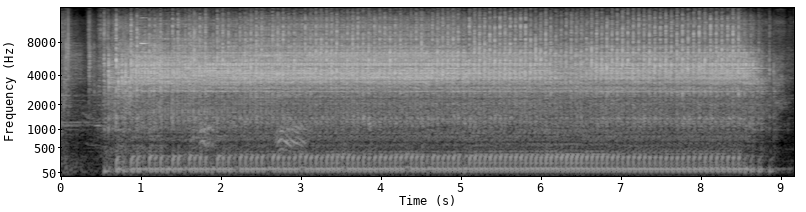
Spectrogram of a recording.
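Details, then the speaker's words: Chinese mini pit bike with swapped 125cc engine, first run after new cylinder and piston with oiled cylinder: small single revving hard, fast uneven pulses with rattly edge; abnormal noise, source unknown. "Well, I don't know what that sound is."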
